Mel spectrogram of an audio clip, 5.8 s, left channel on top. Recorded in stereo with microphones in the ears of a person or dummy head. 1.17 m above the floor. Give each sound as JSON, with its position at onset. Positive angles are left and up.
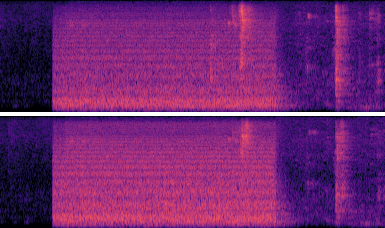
{"t": 0.8, "sound": "a hiss", "side_deg": -25, "distance_m": 1.1}
{"t": 3.1, "sound": "footsteps", "side_deg": 60, "distance_m": 4.0}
